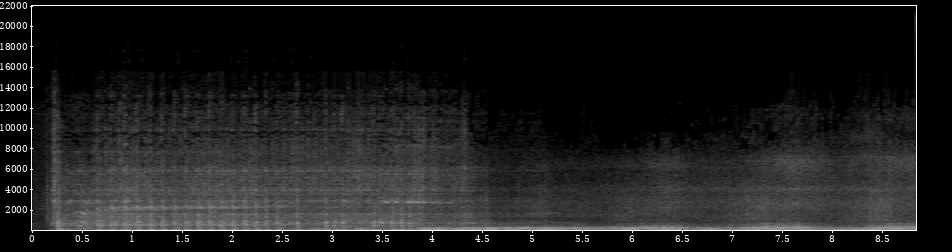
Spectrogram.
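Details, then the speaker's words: BMW E36 with turbo M52 six, first start after fitting a new Pulsar G30 660 turbo, no air filter yet and not yet tuned. Cranks briefly, catches with a quick rev, then idles smoothly and evenly. Finding: normal start and idle, power there. "Please don't cook yourself. Good start, power's there."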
